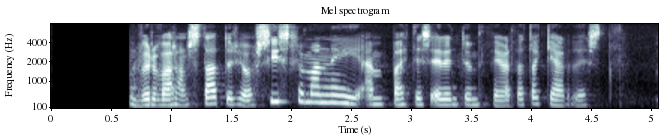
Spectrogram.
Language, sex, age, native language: Icelandic, female, 20-29, Icelandic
